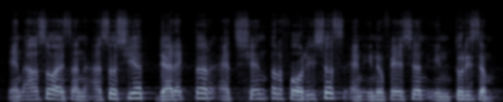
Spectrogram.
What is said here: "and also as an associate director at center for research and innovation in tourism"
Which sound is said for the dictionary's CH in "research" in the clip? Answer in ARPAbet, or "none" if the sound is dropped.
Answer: S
